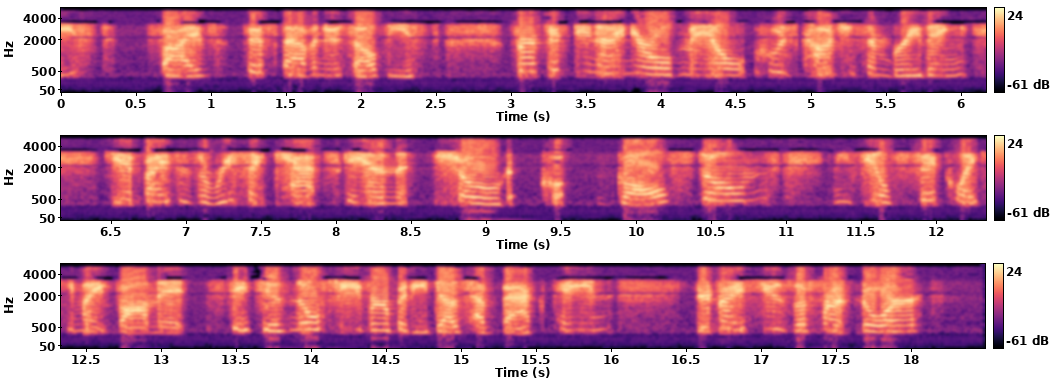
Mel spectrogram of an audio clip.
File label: Oelwein Ambulance, dispatch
